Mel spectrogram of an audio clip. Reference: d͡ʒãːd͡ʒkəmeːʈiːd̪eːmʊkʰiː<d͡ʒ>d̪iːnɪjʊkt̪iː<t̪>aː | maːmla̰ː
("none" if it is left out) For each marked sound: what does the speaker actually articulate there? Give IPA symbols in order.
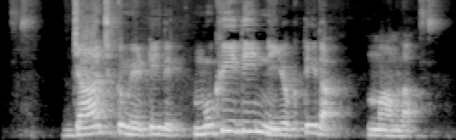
none, d̪

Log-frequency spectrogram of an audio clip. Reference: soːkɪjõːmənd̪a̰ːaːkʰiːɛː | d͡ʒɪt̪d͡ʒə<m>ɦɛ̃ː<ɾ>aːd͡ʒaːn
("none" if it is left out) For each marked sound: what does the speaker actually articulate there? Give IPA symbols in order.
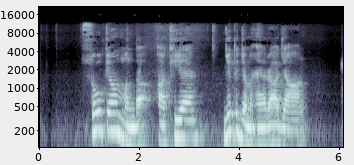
m, ɾ

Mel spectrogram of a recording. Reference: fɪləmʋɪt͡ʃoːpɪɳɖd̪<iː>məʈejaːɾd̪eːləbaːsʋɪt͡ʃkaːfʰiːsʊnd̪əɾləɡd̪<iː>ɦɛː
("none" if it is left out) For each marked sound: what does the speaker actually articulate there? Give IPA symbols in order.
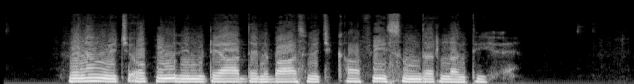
iː, iː

